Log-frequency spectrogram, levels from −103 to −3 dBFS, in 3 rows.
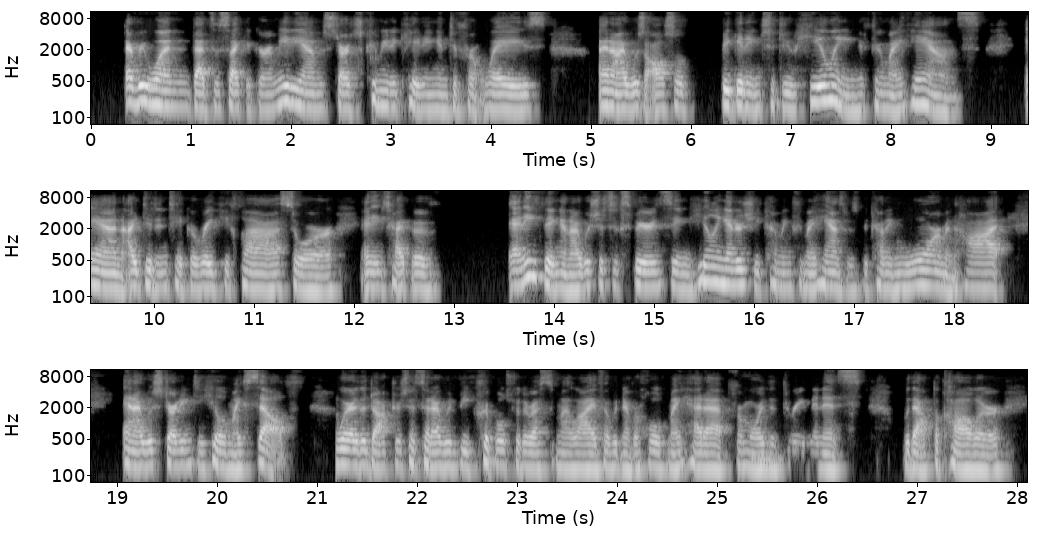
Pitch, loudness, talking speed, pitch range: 145 Hz, -26 LUFS, 190 wpm, 140-155 Hz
